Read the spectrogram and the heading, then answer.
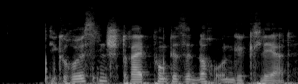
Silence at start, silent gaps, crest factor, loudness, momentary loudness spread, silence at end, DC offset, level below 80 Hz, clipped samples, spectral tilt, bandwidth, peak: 0.45 s; none; 20 dB; -31 LUFS; 10 LU; 0 s; under 0.1%; -40 dBFS; under 0.1%; -4.5 dB/octave; 13 kHz; -12 dBFS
